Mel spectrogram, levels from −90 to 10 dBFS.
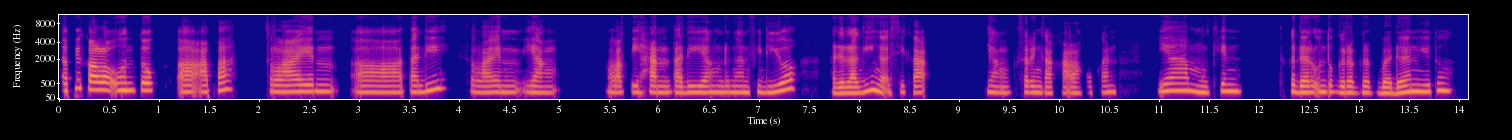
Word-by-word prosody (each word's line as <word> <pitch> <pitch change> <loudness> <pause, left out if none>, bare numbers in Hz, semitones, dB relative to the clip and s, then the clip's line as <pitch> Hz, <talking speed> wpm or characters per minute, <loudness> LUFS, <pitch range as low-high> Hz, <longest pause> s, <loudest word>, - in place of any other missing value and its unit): Tapi 340 +7 -2
kalau 285 -3 +8
untuk, 265 0 +4 0.2
eee, 220 - +2
ap,a 275 +6 -1 0.3
selain, 230 0 +2 0.2
eee, 210 -3 -2
tadi, 245 +9 +1 0.2
selain 210 0 -3
yang 205 -2 -3 0.6
latihan 205 0 -1
tadi 205 +1 +1
yang 210 0 -1
dengan 210 0 -1
video, 220 +9 +1 0.4
ada 185 - +2
lagi 200 +8 +3
nggak 255 - +3
sih, 215 - -11
Kak, 205 0 -1 0.6
yang 200 -1 -4
sering 205 -1 -1
Kakak 190 -1 -4
lakukan? 205 +3 -8 0.4
Ya, 255 +2 +2
mungkin 235 +2 0 0.3
sekedar 210 -3 +2
untuk 220 0 0
gerak-gerak 200 -1 -1
badan, 190 +5 +2
gitu? 250 +3 0
215 Hz, 130 wpm, -22 LUFS, 205-240 Hz, 0.6 s, kalau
